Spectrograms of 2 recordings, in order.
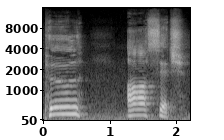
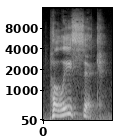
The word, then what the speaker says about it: Pulisic: a croatian name is technically supposed to be pronounced pool ah sich pulasic however who was born united states prefers for his surname to be said as police sick in an american eyes fashion with a hard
